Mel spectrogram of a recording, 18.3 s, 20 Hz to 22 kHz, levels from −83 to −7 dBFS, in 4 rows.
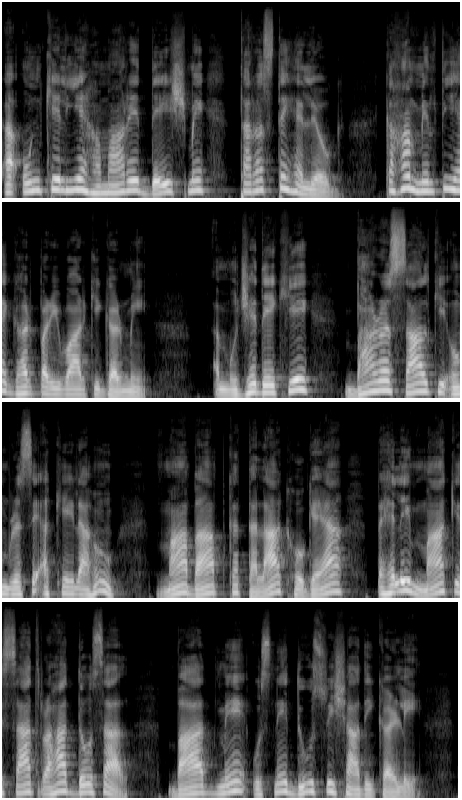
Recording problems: none

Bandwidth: 18.5 kHz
